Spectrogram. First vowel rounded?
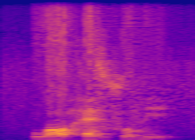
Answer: yes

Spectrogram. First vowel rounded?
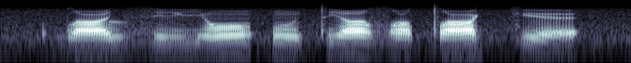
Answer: no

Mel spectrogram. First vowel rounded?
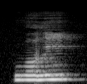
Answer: yes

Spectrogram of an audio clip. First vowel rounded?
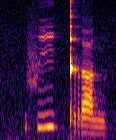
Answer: no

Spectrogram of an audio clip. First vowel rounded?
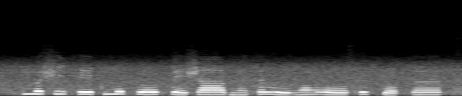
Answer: no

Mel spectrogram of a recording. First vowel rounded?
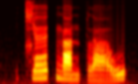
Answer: no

